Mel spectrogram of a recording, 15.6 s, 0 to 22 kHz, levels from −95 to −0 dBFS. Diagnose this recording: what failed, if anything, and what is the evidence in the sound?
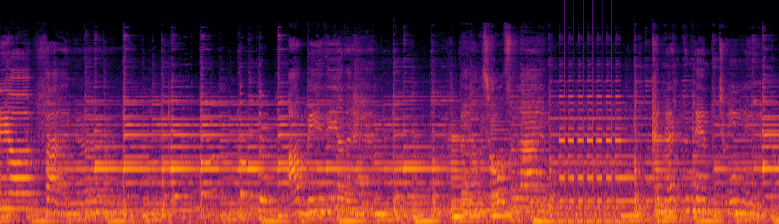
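Playback stage: the CD is stuck on one turn from 11.28 to 12.41 s. A scratch throws the laser back a track, so a 188 ms slice repeats six times with a brief mute at each jump.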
